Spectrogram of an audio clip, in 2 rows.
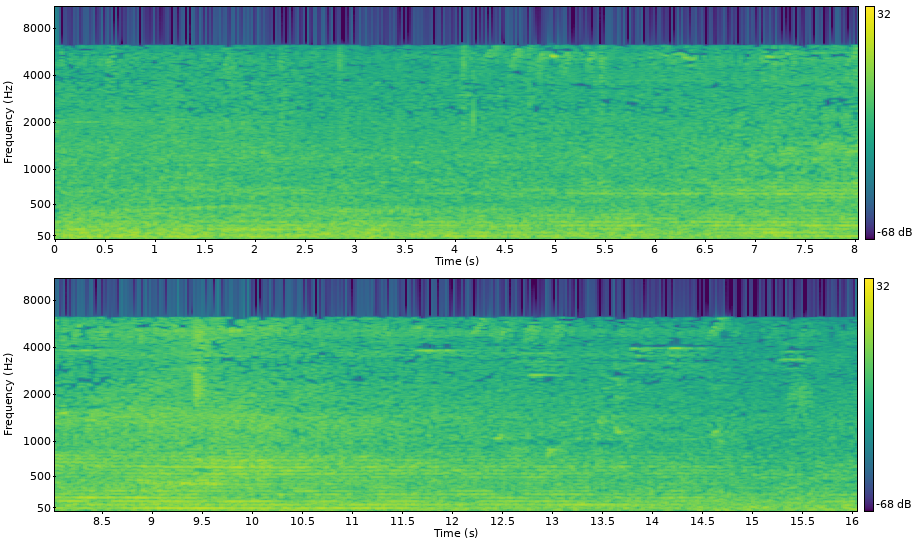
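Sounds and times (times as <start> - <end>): vehicle engine running: 0.0 - 14.7
street traffic noise: 0.0 - 16.0.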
